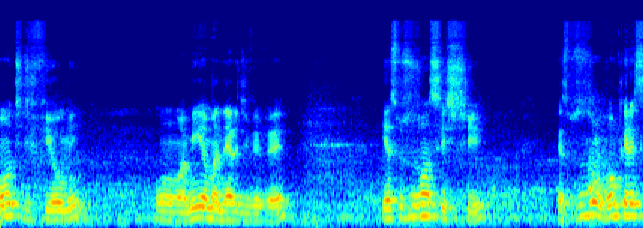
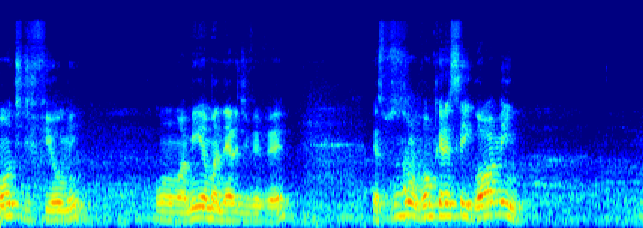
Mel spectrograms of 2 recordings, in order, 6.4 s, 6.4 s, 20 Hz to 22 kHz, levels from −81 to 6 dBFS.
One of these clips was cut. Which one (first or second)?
second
